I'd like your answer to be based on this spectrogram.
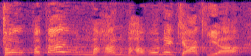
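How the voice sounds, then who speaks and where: A man lecturing an audience tells a story emphatically, repeating phrases for effect, in a very high, fairly bright voice with lively intonation at normal speed. The hall recording sounds dull and lo-fi, with faint noise.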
